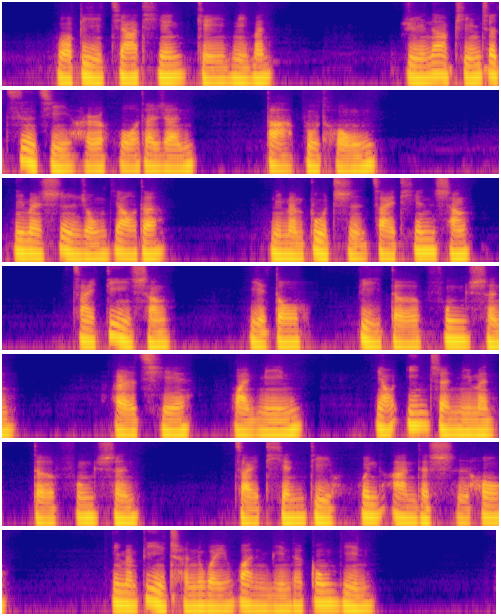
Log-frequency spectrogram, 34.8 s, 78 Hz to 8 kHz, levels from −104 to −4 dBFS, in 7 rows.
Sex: male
